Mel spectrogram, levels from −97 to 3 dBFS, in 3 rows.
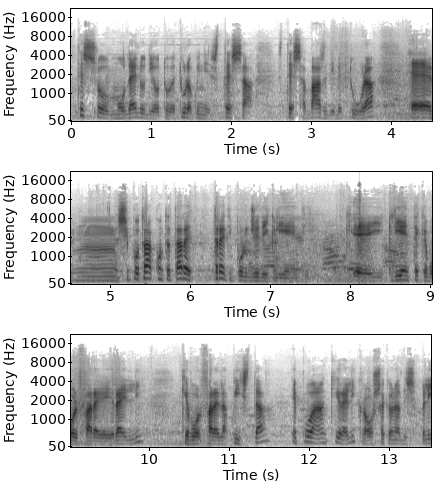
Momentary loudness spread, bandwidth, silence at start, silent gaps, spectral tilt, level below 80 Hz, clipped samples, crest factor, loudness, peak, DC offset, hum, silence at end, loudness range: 14 LU; 15.5 kHz; 0.1 s; none; -2 dB/octave; -64 dBFS; under 0.1%; 20 dB; -19 LUFS; 0 dBFS; under 0.1%; none; 0 s; 5 LU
